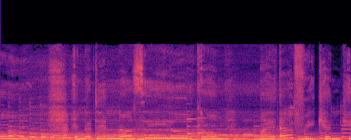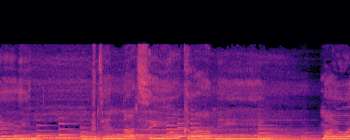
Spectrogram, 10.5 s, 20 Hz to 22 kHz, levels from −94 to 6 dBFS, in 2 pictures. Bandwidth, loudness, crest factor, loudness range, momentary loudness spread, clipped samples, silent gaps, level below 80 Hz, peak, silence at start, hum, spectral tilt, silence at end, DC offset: 15.5 kHz; -21 LUFS; 14 dB; 2 LU; 5 LU; under 0.1%; none; -44 dBFS; -6 dBFS; 0 s; none; -5.5 dB/octave; 0 s; under 0.1%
